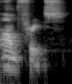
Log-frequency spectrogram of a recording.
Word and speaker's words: Humphries: footballers will remind you it's pronounced with an um freeze ah yeah anyway uh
